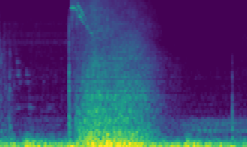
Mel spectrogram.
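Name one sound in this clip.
A flamethrower roars in a short burst of fire.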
